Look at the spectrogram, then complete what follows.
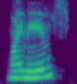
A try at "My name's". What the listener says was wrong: No. आपने क्या किया? आपने पॉज ले लिया, ठीक है? सो एक लाइन में बोलो.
